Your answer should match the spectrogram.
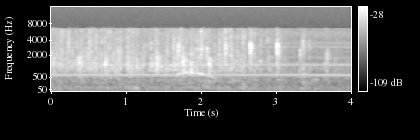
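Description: Near silence: faint room tone with a faint steady hum and a few soft ticks.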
